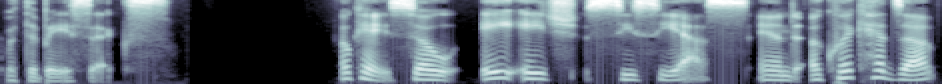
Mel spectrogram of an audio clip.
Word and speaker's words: AHCCCS: Okay, so AHCCS, and a quick heads up, you pronounce that access like you're gaining access to healthare.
